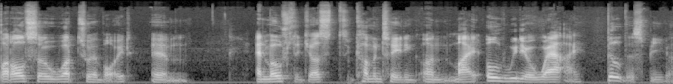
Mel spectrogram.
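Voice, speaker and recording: In a very clean recording with a silent background, a man with a Danish accent talks at a moderate pace, his medium pitch showing ordinary variation. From Denmark. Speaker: DIY maker and YouTuber. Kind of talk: casual commentary over own old video. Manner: halting, many fillers.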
